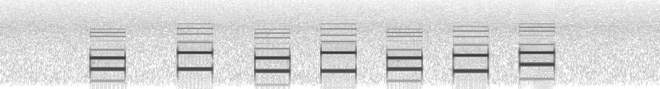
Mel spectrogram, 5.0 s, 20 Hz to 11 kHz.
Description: DTMF, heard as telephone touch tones, dialled by hand, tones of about 260 ms. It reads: 461342#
